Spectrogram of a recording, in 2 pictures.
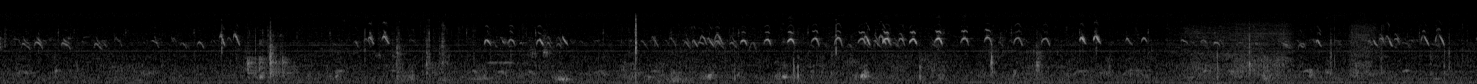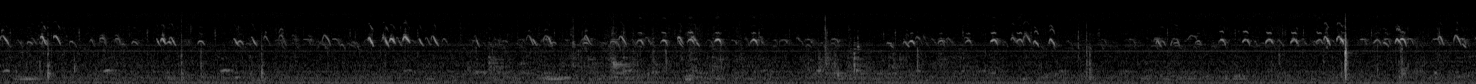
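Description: Muscovy ducklings peeping: rapid runs of short, high peeps in bursts, going on almost without pause.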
